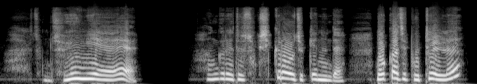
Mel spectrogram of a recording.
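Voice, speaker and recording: A woman playing a harsh, irritable middle-aged mother in an audio drama, snapping in sharp scolding tones. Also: on the high side, moderate pace, no room sound, studio quality, lightly acted.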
